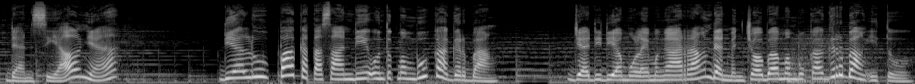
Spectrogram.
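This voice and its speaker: Female narrator for children's stories, high and lively, faint music underneath. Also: measured pace. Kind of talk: scripted children's storybook narration. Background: background music.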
